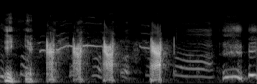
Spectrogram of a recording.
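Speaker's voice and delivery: helpless high laughter. Real, not acted. Host cracking up at his friend, high laugh.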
